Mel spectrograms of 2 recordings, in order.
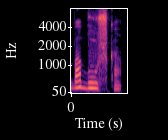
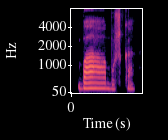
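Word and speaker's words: бабушка: português geralmente pessoas pronunciam babuska. Não sei se você escutou a diferença, a sílaba tônica é a primeira em russo, babuska, enquanto em português brasileiros pronunciam babuska.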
